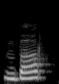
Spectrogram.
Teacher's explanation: قاف ہم یہاں پہ پر پڑھیں گے، ہیوی لیٹر ہے۔ برق، قاف کی پیش کو لمبا نہیں کرنا، حرکات کو ہم لمبا نہیں کرتے۔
